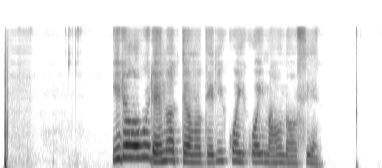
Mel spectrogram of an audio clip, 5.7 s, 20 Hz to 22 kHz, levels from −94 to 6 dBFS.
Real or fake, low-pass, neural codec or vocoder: fake; 10.8 kHz; codec, 32 kHz, 1.9 kbps, SNAC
